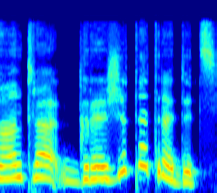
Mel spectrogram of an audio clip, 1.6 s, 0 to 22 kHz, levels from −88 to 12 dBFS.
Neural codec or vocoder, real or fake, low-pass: codec, 44.1 kHz, 2.6 kbps, SNAC; fake; 14.4 kHz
